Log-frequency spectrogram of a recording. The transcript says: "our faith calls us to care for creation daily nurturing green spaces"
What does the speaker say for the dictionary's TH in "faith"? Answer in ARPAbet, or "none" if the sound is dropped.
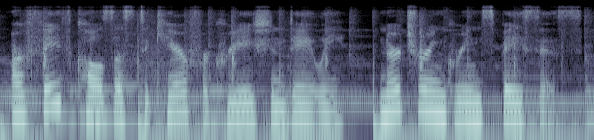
TH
